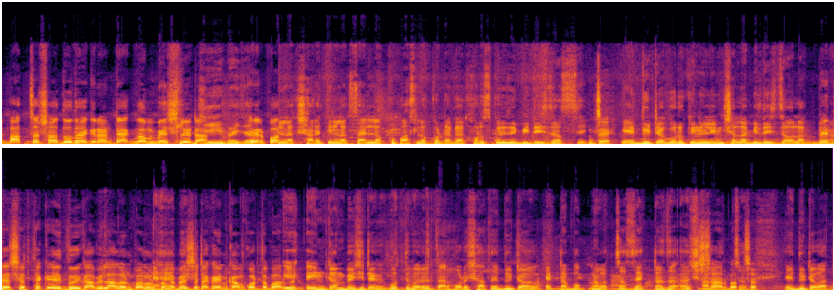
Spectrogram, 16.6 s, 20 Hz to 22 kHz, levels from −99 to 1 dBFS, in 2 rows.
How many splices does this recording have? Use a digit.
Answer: 1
